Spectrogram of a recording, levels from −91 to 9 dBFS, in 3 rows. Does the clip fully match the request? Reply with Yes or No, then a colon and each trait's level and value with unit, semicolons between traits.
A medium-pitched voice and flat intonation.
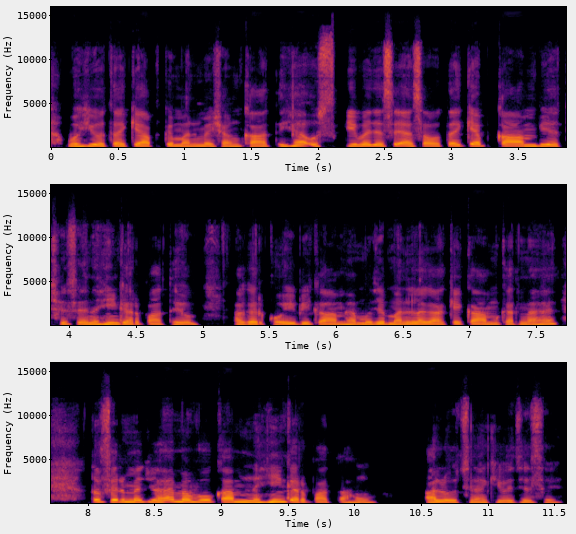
No: medium, 145 Hz; average, 4.3 semitones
